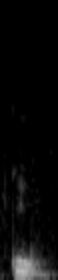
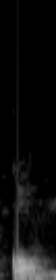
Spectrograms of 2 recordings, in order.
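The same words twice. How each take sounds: First: The word ends on an m sound. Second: The same.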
